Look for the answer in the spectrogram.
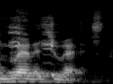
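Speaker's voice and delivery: a laugh running through the words; amused, half laughing. Real, not acted. Laughing reply to staged question.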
